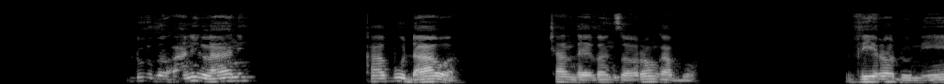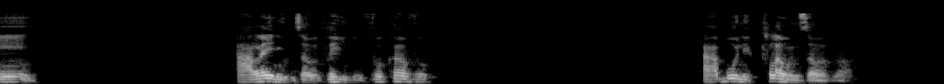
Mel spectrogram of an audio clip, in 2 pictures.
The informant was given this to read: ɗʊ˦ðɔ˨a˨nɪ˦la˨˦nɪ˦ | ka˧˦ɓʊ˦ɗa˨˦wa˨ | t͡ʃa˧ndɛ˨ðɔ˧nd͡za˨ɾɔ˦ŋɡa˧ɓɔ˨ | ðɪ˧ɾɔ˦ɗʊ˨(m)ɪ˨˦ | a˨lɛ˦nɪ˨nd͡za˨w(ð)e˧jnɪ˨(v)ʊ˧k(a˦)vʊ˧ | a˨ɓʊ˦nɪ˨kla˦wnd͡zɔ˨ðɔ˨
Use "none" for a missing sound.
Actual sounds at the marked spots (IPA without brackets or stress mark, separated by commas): n, ð, v, a˦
